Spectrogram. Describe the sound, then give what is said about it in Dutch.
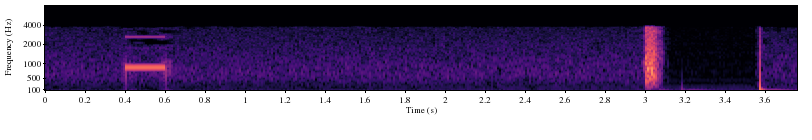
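A single short electronic beep of two steady tones, sounding when the button is released, rises out of a faint static hiss, followed a few seconds later by two sharp clicks. “Als je hem loslaat, hoor je piep.”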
